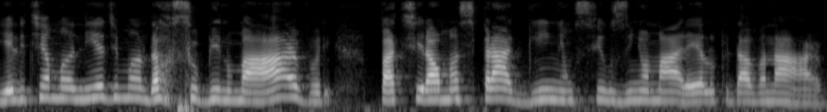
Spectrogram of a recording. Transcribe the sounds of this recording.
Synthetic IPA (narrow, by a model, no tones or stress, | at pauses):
ɪelɪt͡ʃĩɲɐmɐ̃niɐd͡ʒɪmɐ̃nd̪aɾʊsubinũmɐaɾvoɾɪ | pɾɐt͡ʃiɾaũmɐspɾaɡĩɲɐũsfiwzĩɲʊamaɾɛlʊkɪd̪avɐnɐaɾvʊɪ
